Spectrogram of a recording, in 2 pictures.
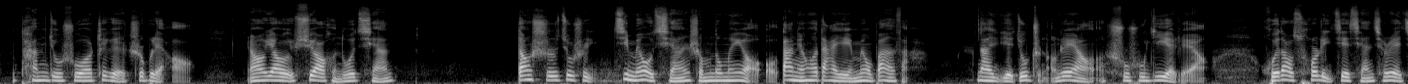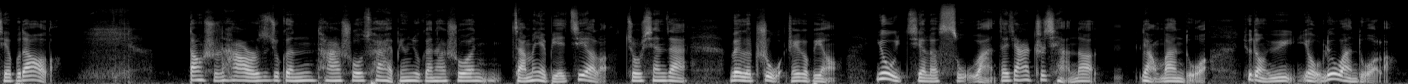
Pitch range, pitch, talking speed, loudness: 160-185 Hz, 175 Hz, 260 characters per minute, -19 LUFS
